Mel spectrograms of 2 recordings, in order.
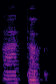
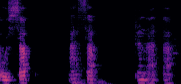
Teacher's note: Kata ini menggunakan akhiran B, akan tetapi dilafalkan sebagaimana bunyi B itu dilafalkan dengan huruf P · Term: netralisasi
